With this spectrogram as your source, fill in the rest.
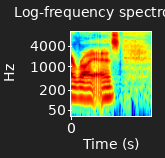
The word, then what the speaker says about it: Reuters: as reported by by Wright Reuters that's how you pronounce him as reported by writers the lawsuit alleges the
